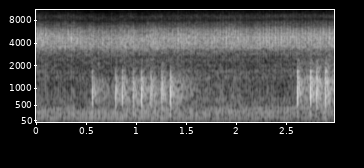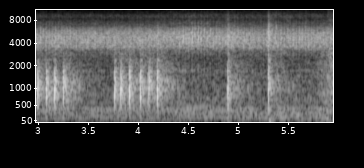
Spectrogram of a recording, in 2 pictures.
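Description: A buggy engine drones steadily.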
